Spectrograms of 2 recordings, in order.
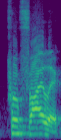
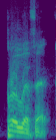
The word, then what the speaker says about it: prolific: Oh, he's he's profilic. Is that how you say it? Prolific. Prolific. That's it.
